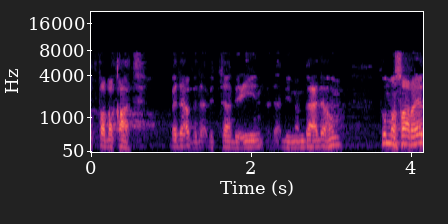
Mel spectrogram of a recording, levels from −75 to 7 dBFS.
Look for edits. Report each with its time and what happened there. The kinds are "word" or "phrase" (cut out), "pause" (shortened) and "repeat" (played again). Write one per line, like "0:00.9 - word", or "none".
0:01.2 - word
